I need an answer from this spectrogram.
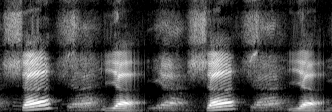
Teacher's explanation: Kebetulan shin dan juga ya tu makhrajnya sama di tengah lidah. Di tengah lidah.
